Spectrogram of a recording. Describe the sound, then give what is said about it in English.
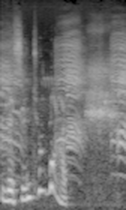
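A baby crow calls to its mother for food. A harsh, rasping cry follows a brief spoken question and trails off faintly. “What you're hearing is a baby crow, and it's telling its mama to feed it.”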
